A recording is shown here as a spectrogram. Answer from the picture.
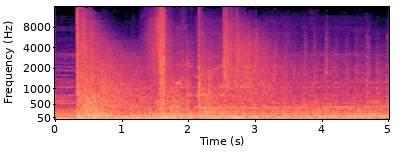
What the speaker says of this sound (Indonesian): Brandon dapat menghindar tembakan Yuki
